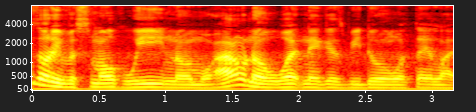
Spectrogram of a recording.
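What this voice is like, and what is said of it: Florida Southern twang. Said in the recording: “if I sound like I have an accent ... I have a twang because I'm from Florida ... my goddamn Florida accent”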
